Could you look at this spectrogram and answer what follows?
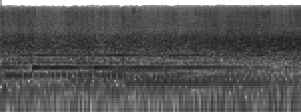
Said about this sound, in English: Come on, if you are clapping, clap well.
